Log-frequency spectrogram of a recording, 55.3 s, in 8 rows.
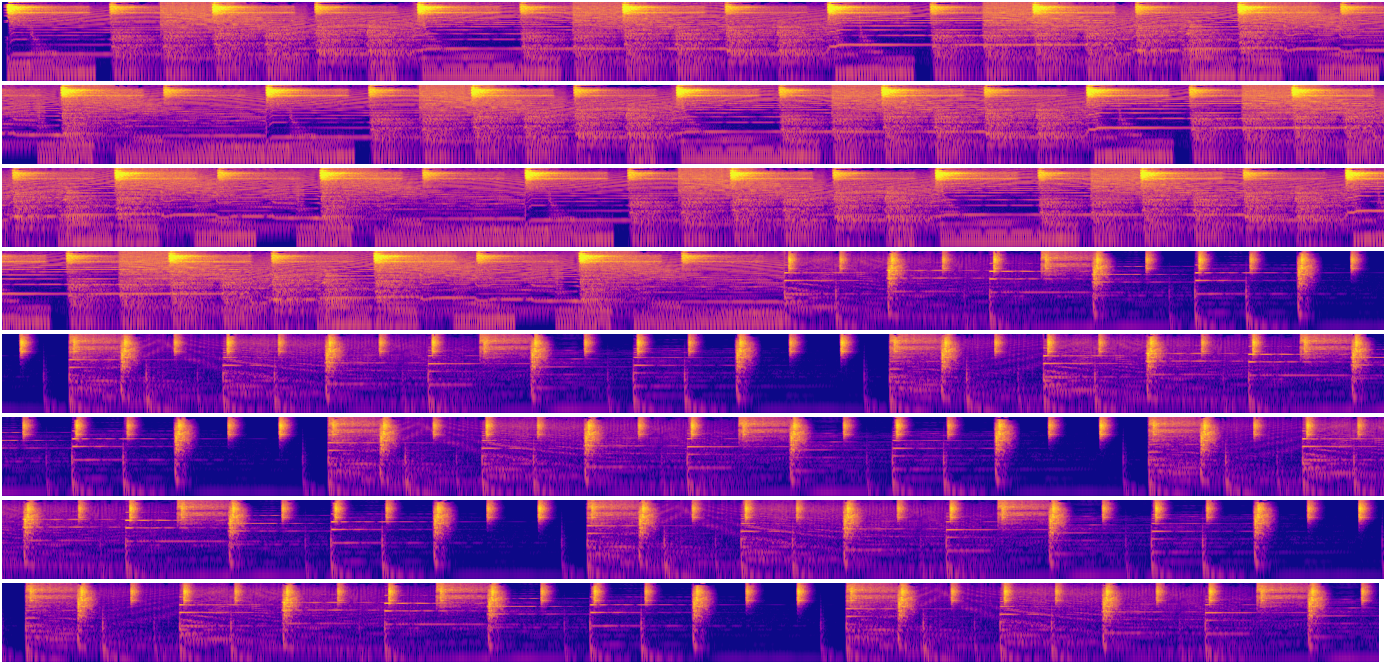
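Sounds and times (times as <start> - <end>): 
instrumental music: 0.0 - 55.2.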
